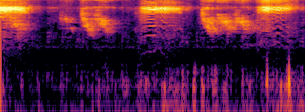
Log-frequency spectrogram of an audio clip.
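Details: Common myna at its nest, catching crickets to feed its chicks; loud, harsh, high chirping bursts repeat roughly every second, with brief quiet gaps between them.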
